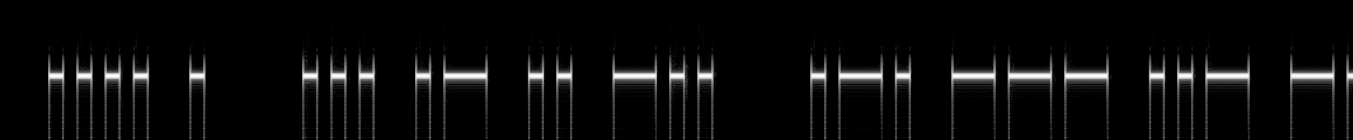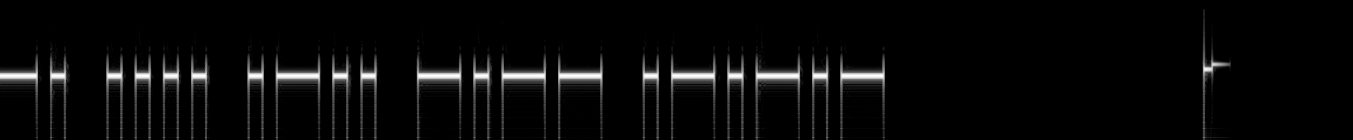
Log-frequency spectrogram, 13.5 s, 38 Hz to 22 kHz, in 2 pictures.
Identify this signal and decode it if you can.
Morse code, heard as a keyed tone, about 17 wpm, 700 Hz. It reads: HE SAID ROUGHLY.
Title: Sentences from Top 1500 Words 17wpm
